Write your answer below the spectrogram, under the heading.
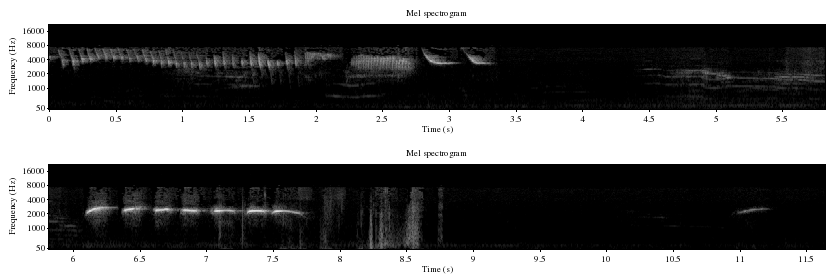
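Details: Canary song beginning with a buzzy high tour and short notes, then a clear run of about eight evenly repeated whistled notes, followed by a loud sudden knock and one last faint whistle.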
